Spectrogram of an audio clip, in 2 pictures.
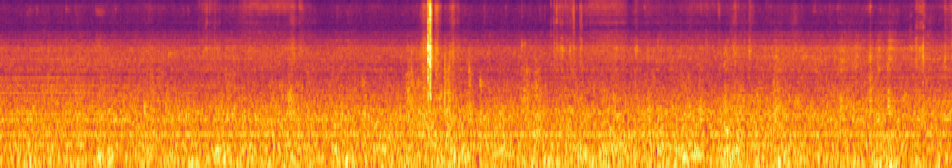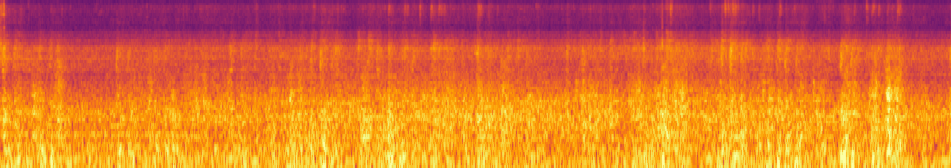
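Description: A moving long-distance passenger train, heard from inside the carriage: a steady, mostly low rumble of the wheels on the track, with one sharp click about six seconds in.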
